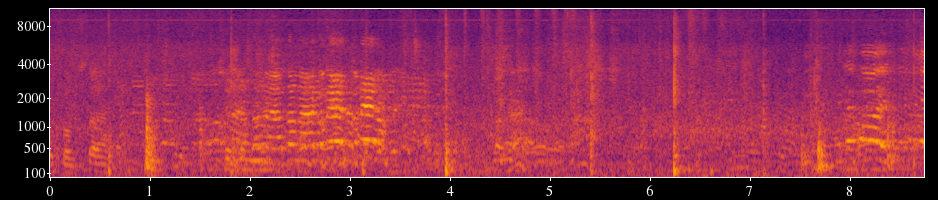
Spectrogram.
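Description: A football thuds sharply as it is kicked.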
